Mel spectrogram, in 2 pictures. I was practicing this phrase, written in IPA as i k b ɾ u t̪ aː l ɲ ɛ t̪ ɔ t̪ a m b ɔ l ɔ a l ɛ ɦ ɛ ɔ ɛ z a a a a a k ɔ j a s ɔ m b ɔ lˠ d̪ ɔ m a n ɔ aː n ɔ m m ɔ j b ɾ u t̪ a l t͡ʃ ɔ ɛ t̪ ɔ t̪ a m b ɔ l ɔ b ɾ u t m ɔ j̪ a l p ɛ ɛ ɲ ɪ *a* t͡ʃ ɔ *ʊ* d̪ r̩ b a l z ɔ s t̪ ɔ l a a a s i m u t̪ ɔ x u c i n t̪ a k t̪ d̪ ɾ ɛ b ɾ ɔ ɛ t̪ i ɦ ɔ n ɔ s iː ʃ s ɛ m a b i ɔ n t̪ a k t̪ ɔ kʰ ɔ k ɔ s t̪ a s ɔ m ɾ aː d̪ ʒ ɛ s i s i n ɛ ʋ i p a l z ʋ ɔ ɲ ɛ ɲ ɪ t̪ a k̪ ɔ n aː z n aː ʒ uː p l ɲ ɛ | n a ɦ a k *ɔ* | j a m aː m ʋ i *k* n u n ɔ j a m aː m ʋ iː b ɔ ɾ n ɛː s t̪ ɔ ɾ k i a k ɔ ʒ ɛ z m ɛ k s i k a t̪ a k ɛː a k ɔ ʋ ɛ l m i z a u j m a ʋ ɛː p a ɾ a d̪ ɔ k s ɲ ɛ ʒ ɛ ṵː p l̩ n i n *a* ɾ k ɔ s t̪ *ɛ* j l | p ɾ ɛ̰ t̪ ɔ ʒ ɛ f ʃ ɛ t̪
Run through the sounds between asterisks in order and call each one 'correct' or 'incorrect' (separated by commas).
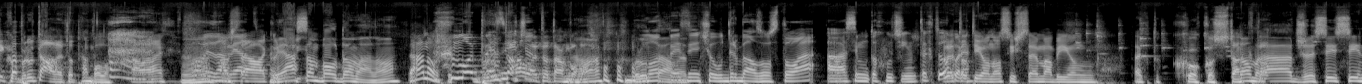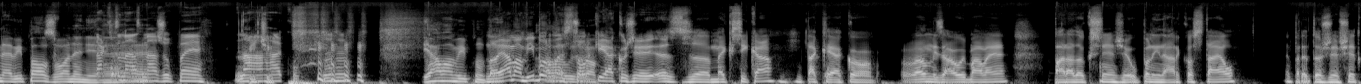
incorrect, incorrect, incorrect, incorrect, correct, incorrect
